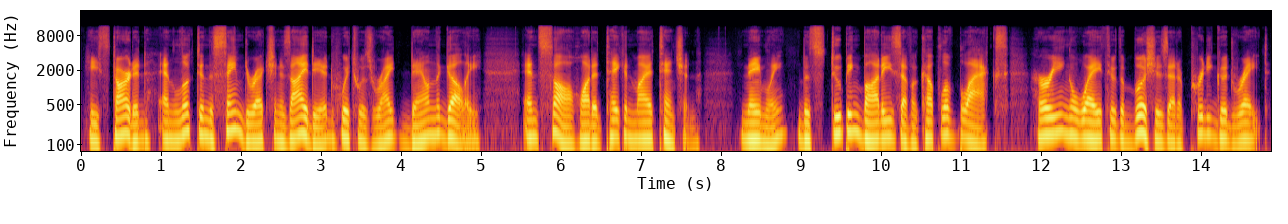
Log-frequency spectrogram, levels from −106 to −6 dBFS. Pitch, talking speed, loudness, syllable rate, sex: 125 Hz, 175 wpm, -18 LUFS, 4.5 syllables/s, male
